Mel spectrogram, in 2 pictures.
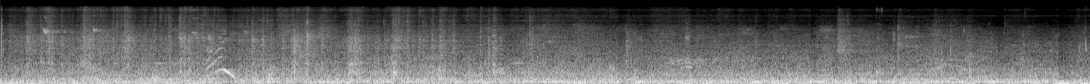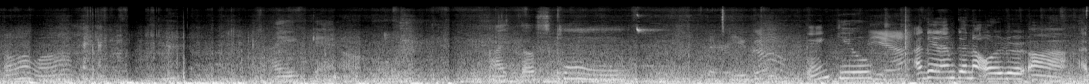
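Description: Shopping cart wheels rumble and rattle across a hard floor.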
